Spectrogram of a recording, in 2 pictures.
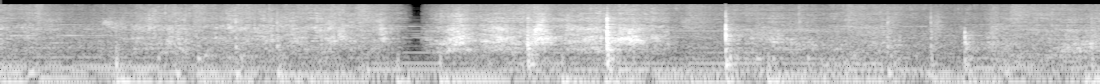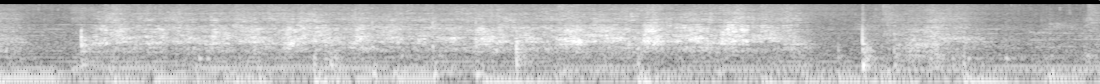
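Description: A wooden spatula stirs and scrapes bubbling condensed-milk and butter caramel in a nonstick pan, with a frying sizzle. The sizzle comes up strongest in two stretches: about two to four seconds in, and again from six to nine seconds in.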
